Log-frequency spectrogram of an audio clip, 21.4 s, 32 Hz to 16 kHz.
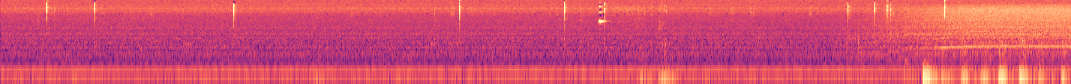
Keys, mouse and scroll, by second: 9.2-11.3 drag, 17.5-20.8 middle drag.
